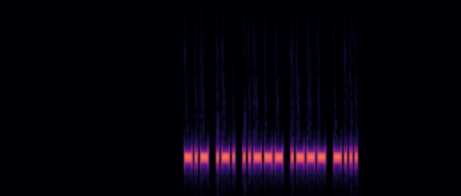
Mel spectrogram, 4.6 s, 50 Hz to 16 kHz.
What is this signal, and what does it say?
Morse code, heard as a keyed tone, about 44 wpm, 700 Hz. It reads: KR2JB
